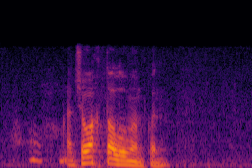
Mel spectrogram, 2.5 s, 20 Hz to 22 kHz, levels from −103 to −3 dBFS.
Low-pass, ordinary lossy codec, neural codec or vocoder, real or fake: 7.2 kHz; Opus, 24 kbps; vocoder, 44.1 kHz, 128 mel bands every 512 samples, BigVGAN v2; fake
